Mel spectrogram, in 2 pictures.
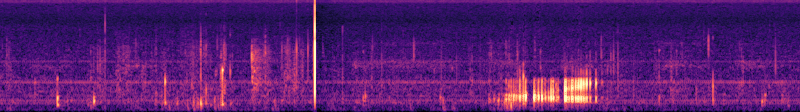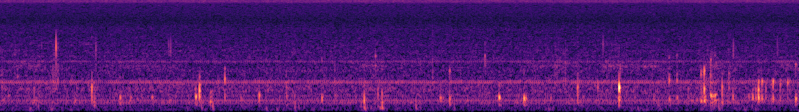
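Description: A short bubbling gurgle of stomach growling, with faint crackly clicks in a quiet room.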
